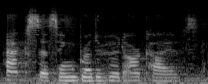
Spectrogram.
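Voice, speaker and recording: Female faction announcer for game briefings: even, impersonal, formal delivery, distant, with music. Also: fairly low pitch, a little slow. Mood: impassive, formal. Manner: formal, impassive. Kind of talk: scripted game briefing narration.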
